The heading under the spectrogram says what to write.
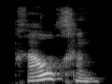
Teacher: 이거는 아우 하고서는 뒤에서 소리가 나고 있잖아요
